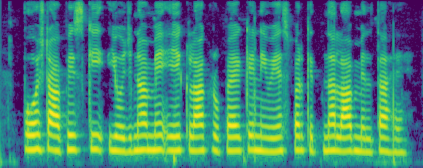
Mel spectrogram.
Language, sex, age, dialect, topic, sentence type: Hindi, female, 18-24, Awadhi Bundeli, banking, question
